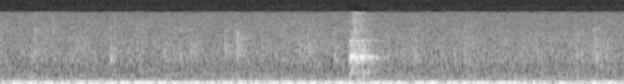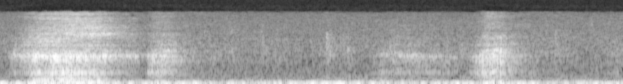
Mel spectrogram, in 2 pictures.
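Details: Snoring recorded with the SnoreLab app: soft, noisy sleep breaths with one louder rough snore over a steady low room hum.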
